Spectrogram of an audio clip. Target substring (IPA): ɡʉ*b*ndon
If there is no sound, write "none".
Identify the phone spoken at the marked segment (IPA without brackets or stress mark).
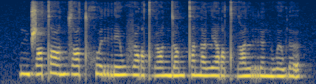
w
